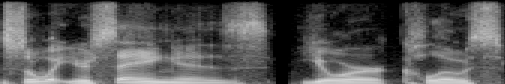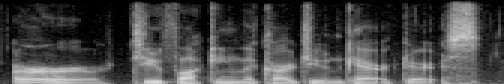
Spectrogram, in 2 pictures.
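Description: Slow-talking man on a podcast. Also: on the low side, expressive, a bit bright, no room sound. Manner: rambling, laughs often, joking. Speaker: podcast co-host. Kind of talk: casual podcast chat.

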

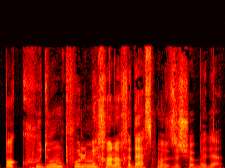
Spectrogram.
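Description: A man's voice: fairly high pitch, big pitch swings, darkish tone, no room sound, clean studio sound, voice pushed up. A man reading the lines of an earnest, worried young woman who runs a household and speaks with frustration.

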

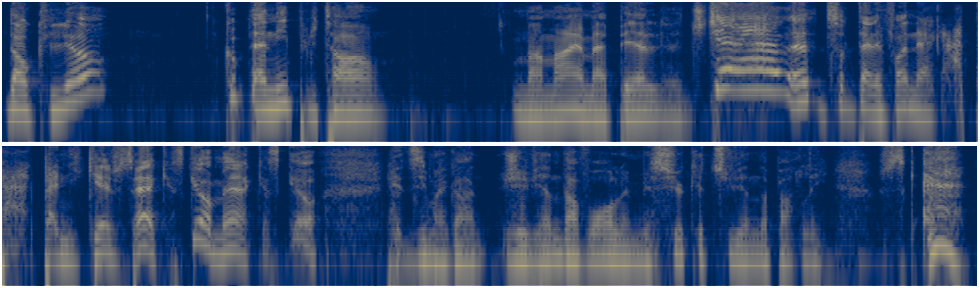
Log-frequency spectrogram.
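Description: A man with a Québécois French accent hosting a call-in show, telling a story in an animated, excitable way. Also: medium pitch, brisk, no echo. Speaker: radio show host. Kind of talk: casual storytelling and call-in chat.

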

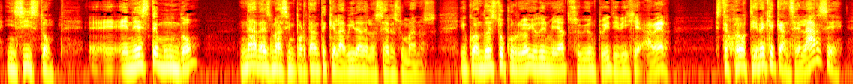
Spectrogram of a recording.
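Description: The sports podcast host, a man with a Mexican Spanish accent, talks in a husky, mid-range voice captured with clean, dry studio sound. His commentary monologue is emphatic. He calls his listeners friends and repeats words for emphasis.

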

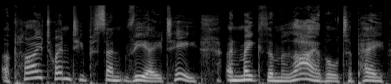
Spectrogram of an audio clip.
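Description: A woman's voice: lowish voice, expressive, normal speed, lightly acted. A woman reading out an opinion piece in a put-on posh, pompous English accent, playing its private-school writer. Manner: exaggerated upper-class reading voice.

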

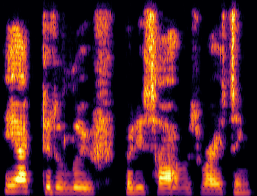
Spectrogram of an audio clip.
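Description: A woman reads a story aloud at a slow, measured pace. The recording is dry and close, and a bit dull in tone. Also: lowish voice, steady tone, darkish tone, no echo. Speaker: narrator. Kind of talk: story reading.

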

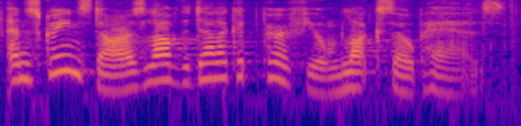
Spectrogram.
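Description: On a 1950s radio broadcast, a woman working as a Hollywood reporter delivers scripted promotional chat in a lowish, sing-song, unhurried voice. The vintage recording has the echo of a theater.

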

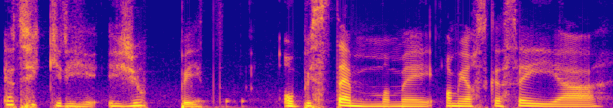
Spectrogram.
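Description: A woman's voice: lowish voice, fairly even intonation, darkish tone, no room sound. A woman with a Swedish accent, co-hosting a podcast in casual chat, chatty and responsive with frequent laughter and short replies. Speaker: podcast co-host.

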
